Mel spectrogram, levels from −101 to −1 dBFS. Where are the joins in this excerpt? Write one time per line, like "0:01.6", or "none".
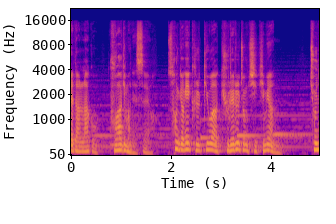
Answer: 0:01.9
